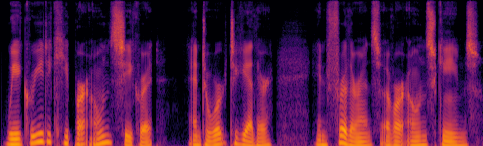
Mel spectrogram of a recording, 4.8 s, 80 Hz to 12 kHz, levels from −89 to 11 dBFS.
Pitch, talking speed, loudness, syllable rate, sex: 115 Hz, 210 wpm, -18 LUFS, 6.1 syllables/s, male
